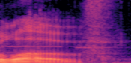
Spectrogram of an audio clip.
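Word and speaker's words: Luvv: Love, but it's spelled L U VV. It confuses people with the the French landmarks cuz they mispronounce it as Louv. It's It's love.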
